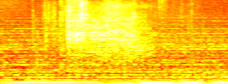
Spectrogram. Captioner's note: creaking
